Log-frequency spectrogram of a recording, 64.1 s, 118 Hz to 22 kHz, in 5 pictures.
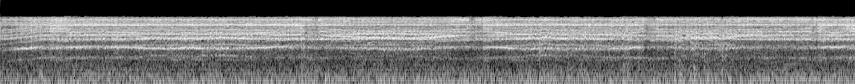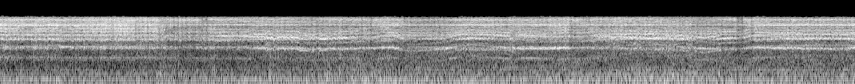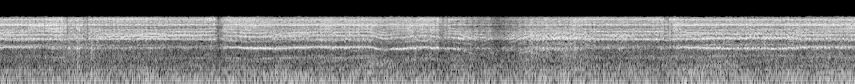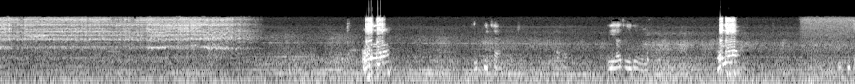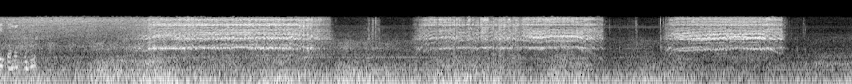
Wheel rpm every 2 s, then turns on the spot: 150, 160, 160, 160, 150, 160, 160, 160, 150, 140, 150, 140, 160, 160, 160, 150, 120, 160, 160, 160, 140, 10, 0, 0, 0, 10, 60, 150, 40, 140, 60, 60.
none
